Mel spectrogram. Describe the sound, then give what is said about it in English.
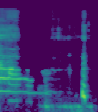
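A person's voice imitates a cat from a TV commercial jingle, singing a long, falling meow, followed after a short pause by a brief second meow. “What's that cat commercial? Meow, meow, meow, meow, meow, meow, meow, meow.”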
